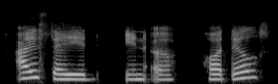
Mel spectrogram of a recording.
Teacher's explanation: There's also a tendency to drop the H in hotel.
